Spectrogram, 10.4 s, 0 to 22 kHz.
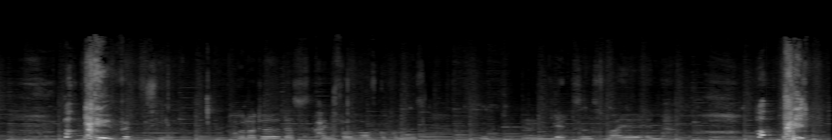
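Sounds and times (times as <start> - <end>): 
single sharp human sneeze: 0.8 - 1.5, 9.5 - 10.3
speech: 1.2 - 2.2, 3.0 - 6.3, 7.0 - 8.6, 10.0 - 10.3.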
